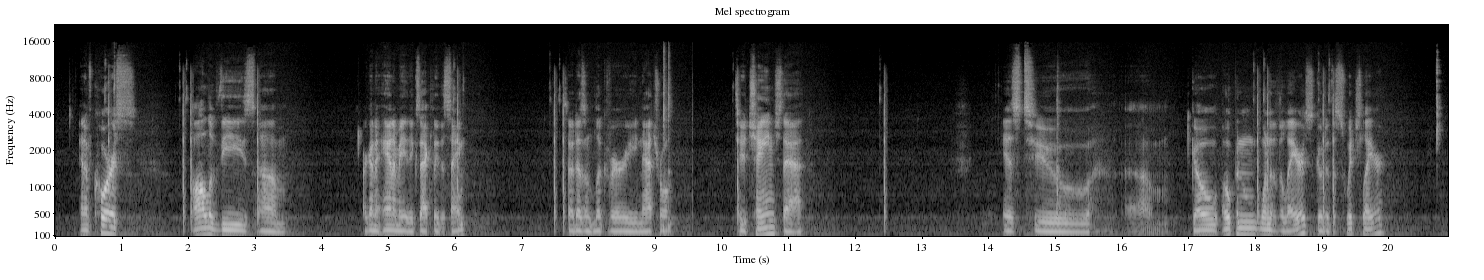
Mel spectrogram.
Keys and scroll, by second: 9.1 space.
